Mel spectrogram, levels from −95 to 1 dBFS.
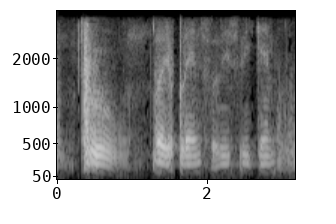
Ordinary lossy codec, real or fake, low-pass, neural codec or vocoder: AAC, 16 kbps; real; 3.6 kHz; none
